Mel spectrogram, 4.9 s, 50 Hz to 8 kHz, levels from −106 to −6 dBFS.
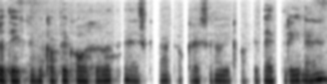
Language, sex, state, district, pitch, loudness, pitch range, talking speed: Hindi, male, Bihar, Muzaffarpur, 140 Hz, -24 LUFS, 135-140 Hz, 135 wpm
